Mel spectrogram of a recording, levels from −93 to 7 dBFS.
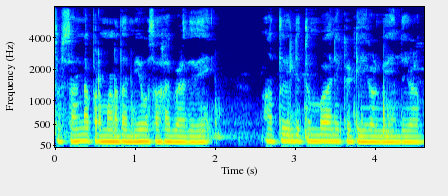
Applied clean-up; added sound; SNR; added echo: none; Thump, thud; 19 dB; none.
